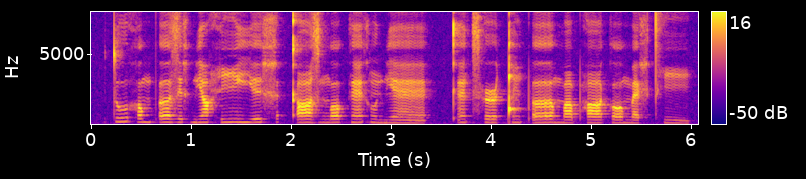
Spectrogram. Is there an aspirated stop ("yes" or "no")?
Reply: yes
